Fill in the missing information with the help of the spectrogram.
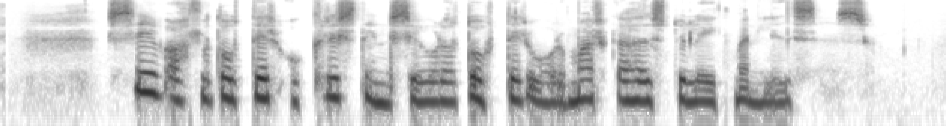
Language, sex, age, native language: Icelandic, female, 20-29, Icelandic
